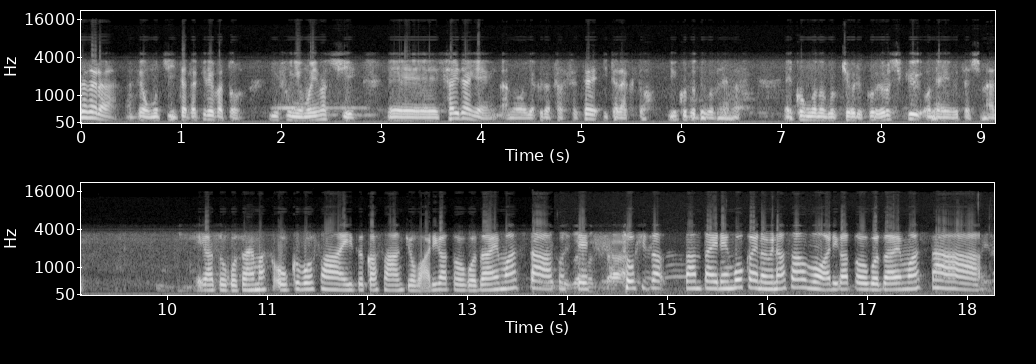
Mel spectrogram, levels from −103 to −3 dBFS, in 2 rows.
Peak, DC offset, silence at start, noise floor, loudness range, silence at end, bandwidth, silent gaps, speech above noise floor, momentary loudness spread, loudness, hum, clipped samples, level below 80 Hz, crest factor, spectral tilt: -8 dBFS; under 0.1%; 0 s; -48 dBFS; 4 LU; 0 s; 9.2 kHz; none; 27 dB; 9 LU; -21 LUFS; none; under 0.1%; -56 dBFS; 14 dB; -6 dB/octave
